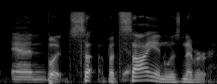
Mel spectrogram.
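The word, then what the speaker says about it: Saiyan: said kaio-ken yes he said and but but cyan was never said sign it was always always saying since the conception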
